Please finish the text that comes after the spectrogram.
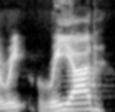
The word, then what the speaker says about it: Riyadh: Moving on to this past Saturday, the 28th of October from the Boulevard Hall in Saudi Arabia, Riyadh, that's how you say it.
